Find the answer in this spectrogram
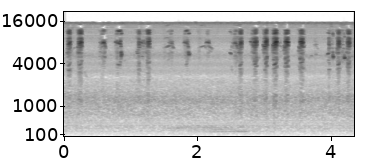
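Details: Fourteen-day-old great tit chicks inside a birdbox in Falmouth, UK, spring 2011. High, squeaky chirps come in rapid bursts, then a short quiet spell, then a denser run of sharp peeps.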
